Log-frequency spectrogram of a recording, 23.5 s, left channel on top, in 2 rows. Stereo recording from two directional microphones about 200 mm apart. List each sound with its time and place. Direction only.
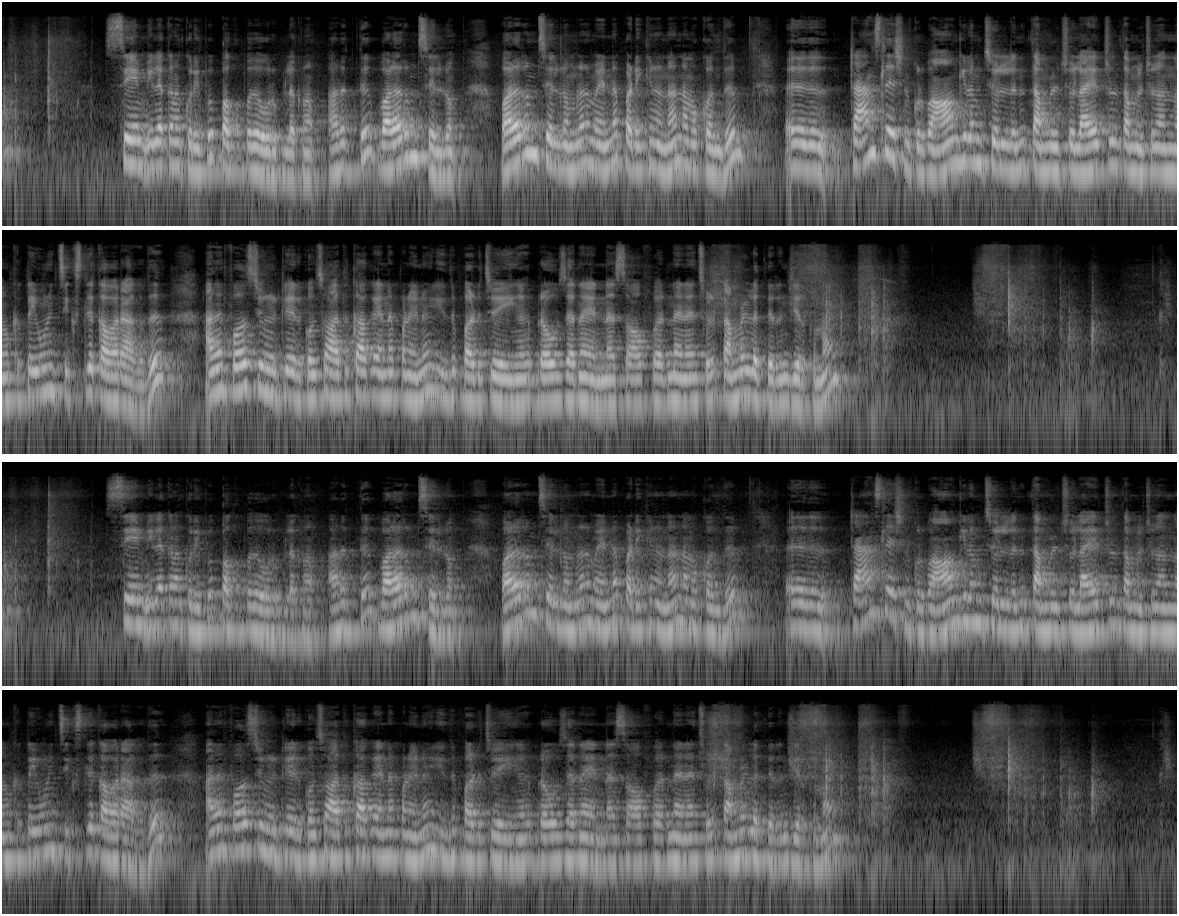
1.2 s a woman's voice: 35° left (ahead or behind)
